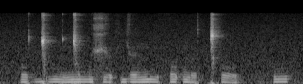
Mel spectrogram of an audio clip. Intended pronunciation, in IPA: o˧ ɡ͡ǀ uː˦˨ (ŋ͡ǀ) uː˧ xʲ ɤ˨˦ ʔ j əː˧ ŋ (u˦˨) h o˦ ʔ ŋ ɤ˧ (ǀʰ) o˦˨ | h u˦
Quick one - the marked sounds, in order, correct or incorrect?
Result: correct, correct, correct

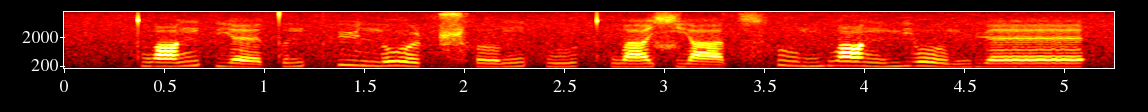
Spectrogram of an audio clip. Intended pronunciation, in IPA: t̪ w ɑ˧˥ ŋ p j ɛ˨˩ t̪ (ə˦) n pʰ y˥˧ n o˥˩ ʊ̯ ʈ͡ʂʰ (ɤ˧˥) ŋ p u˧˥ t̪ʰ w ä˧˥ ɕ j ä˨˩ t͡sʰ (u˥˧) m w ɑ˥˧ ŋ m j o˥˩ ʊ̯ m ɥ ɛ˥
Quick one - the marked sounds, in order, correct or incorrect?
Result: correct, correct, correct

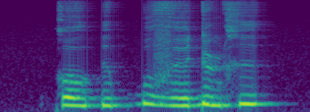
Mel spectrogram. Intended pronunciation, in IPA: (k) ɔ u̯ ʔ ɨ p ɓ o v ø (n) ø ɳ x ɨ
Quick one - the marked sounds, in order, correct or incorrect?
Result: correct, incorrect

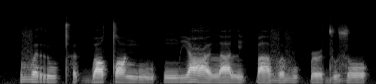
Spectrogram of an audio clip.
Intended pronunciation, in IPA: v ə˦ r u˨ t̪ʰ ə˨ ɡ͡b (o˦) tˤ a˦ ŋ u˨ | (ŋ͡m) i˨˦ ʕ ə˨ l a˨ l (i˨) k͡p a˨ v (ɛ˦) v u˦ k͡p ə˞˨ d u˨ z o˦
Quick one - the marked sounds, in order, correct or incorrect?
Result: correct, correct, correct, incorrect

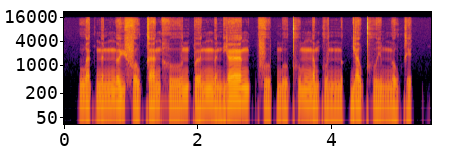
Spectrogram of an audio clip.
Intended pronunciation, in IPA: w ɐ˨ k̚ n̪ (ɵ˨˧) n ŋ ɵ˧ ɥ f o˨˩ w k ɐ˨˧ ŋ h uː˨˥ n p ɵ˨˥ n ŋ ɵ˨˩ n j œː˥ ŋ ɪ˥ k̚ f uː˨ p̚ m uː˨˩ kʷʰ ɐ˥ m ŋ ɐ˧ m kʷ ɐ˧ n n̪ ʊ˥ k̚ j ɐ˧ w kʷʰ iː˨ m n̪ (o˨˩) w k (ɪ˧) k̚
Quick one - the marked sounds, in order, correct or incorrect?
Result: correct, correct, incorrect

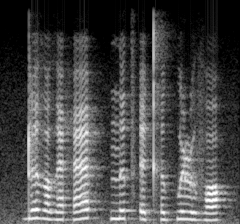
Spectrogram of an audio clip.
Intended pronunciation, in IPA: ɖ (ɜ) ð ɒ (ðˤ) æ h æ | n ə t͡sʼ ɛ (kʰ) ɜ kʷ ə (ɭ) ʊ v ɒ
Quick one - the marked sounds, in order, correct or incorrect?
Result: correct, incorrect, correct, correct

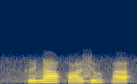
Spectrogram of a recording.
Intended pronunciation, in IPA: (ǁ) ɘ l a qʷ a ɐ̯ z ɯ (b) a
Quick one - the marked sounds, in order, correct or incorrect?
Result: incorrect, correct

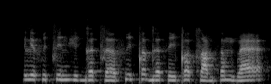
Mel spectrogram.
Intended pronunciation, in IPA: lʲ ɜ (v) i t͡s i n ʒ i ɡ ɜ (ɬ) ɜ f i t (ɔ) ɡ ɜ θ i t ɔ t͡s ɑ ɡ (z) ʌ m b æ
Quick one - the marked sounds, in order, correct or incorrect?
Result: incorrect, incorrect, incorrect, incorrect

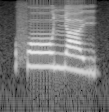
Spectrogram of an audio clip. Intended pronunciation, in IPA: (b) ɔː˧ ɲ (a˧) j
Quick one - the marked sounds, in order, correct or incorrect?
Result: incorrect, incorrect

